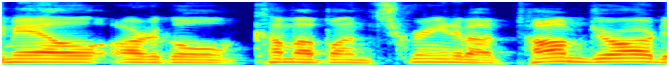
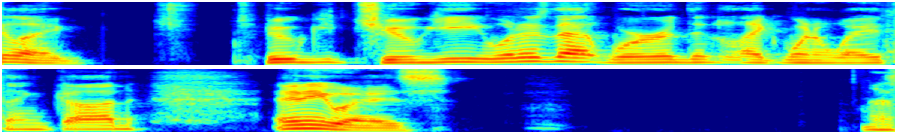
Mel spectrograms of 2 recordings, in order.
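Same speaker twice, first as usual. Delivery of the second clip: ordinary delivery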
